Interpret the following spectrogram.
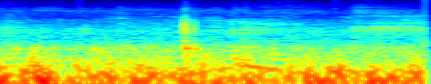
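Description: Wind rumbling on the microphone aboard a small open boat on choppy water, with one short click about halfway through.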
